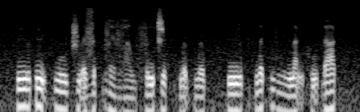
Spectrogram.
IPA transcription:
ɲu˦˥t̚ɲo̰˧˥ kwu˨˦t͡ɕṵ˧˨ə̯ zə˦˥p̚ vɛ̤˨˩va̤˨˩w fə˨˦nt͡ɕəː˨˩k̚hwə̰˧˨wkwə˨˩p̚ | ɲə˨˩p̚hwə˦˥t̚ vṳ˨˩ na̰˧˨ŋhṵ˧˨ ɗa˦˥k̚

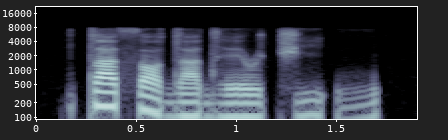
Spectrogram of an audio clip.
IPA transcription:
ta˥θɒ˦˨d a˨dʱe˨ɹ t͡ʃi̤˧˥˧ʔṳ˨˦

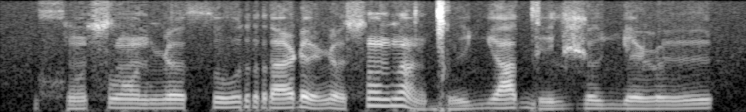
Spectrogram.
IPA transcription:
xũ˩˧slˠõ˧d ɳɵ˧θu˧˥ rɐ˧˥ ɽɨ˩˧ɳɵ˩˧sõ˥dɐ̃˩ ɡ͡ǀɨ˩˧ʎa˧˥di˩˧lʲʒɵ˧ ʎɨ˧ɭʉ˧˥

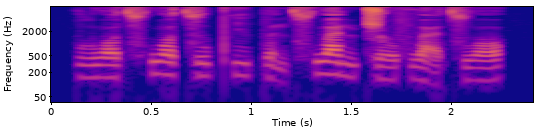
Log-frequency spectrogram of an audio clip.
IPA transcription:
lwɔ˨˦t͡sʰwɔ˥˨ t͡su˦pʰi˦ pə̰˨˩nt͡sʰwa˥˨n ʈ͡ʂɤ˨˦fwä̰˨˩ t͡swɔ˨˦

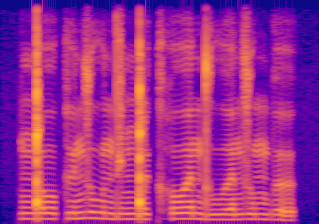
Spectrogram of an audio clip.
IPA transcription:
ŋ͡ǃoːkʉnzuːnde ŋ͡ǃʉkhoːə̯ nduːə̯nzu mbɵ

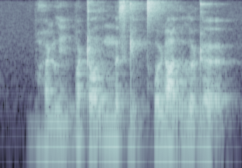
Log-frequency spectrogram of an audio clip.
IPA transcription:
bʱɑɳli bɑʈɔrn̪œs ɖibt̪ʰoɳ ɑr loɖœ

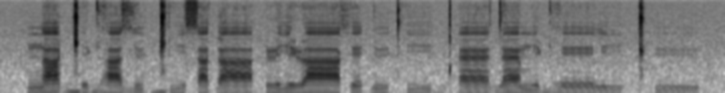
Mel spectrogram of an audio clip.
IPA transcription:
naɡ͡ǁiɖʱa zyɡ͡ǁisaɗa | ɭi ɭaːxe ɗyt̪ʰiː ǃʼæːdæmi ɖʱeːliːǁʰy

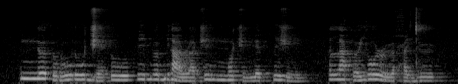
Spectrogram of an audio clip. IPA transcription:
nːɵː˦θu˨ ɾuː˦ɾuː˦ d͡ʒe˨θuː˦ | i˦bɵː˦bi˦ ɾa˨ɹɐ˨t͡ʃi˦ mːo˦t͡ʃɨ˨ ŋe˨˦pːi˦ʒi˨ | lːa˦˨kɵ˨˦joː˦ ɹʉː˨ ħi˨dʉ˦

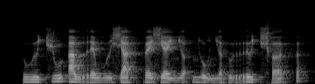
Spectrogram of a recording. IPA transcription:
βɯt͡ɕu ʔawrɛwβɯɕaθ pɛɕɛ ʎʌʔ ʎowʎʌθurɯ t͡ɕʰʌθ

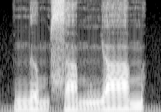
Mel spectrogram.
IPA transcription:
nə˨˩˨msa˨˩m ɲa˧˥m

